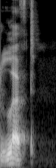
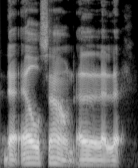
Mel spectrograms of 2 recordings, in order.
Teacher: That L l that L sound. L your tongue has to actually touch the roof of your mouth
